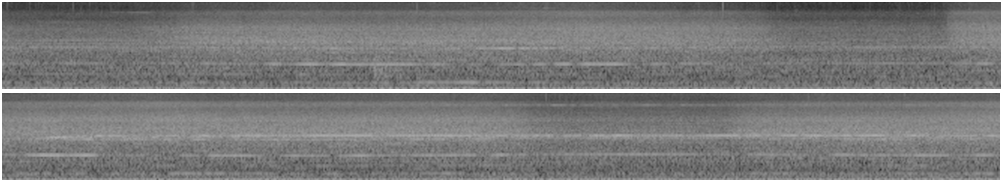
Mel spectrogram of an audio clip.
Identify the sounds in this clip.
unidentified powered saw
